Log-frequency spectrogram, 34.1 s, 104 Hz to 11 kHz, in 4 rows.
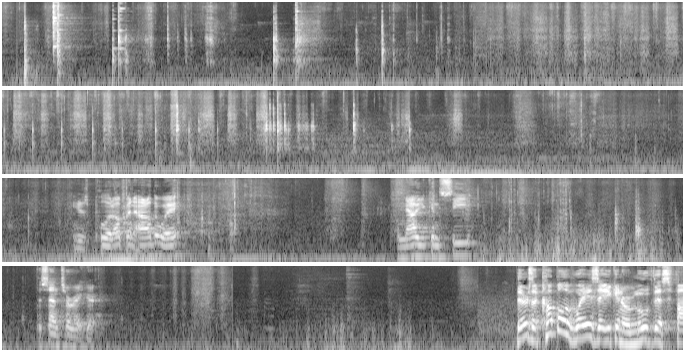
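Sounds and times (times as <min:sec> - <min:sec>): wrench clicking and scraping metal: 0:08.6 - 0:14.2
shop towels rustling: 0:12.6 - 0:24.5.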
